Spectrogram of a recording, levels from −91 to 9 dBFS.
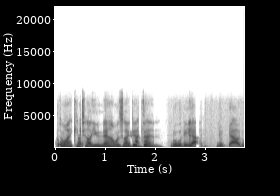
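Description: From 0.08 to 1.95 s the speech sinks and breaks up for about a second and a half in total, dropping by roughly 40 dB at its deepest. This is likely speech suppressed in double talk: the echo canceller could not separate the talker from the loudspeaker echo and ducked the talker too. The waveform shows the envelope collapsing in ragged chunks, and the spectrogram shows energy vanishing in patches.

At 2.23 to 2.27 s the background is gated by the echo canceller. For about 40 ms the room sound drops by about 20 dB, then returns. This appears as a brief notch in the noise floor.

From 2.83 to 3.01 s the speech again dips, by roughly 25 dB, likely from speech suppressed in double talk. It shows as a short hollow in the envelope.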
